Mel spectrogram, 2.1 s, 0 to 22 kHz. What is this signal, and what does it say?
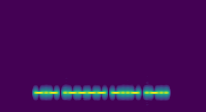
Morse code, heard as a keyed tone, about 52 wpm, 700 Hz. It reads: K1XL
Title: USA Call Signs - 4 Characters - 50wpm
